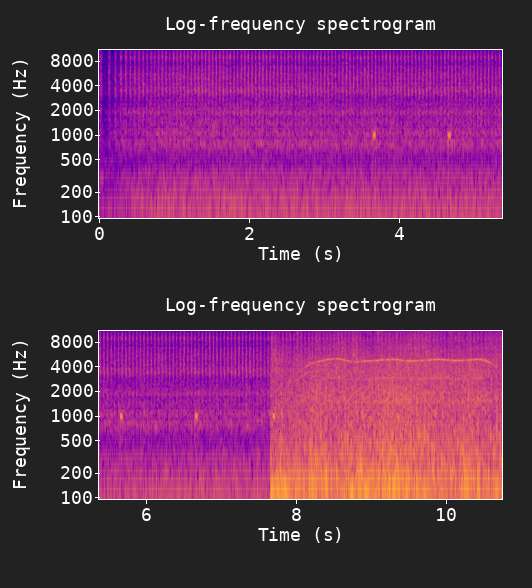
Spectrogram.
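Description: Film-projector sound effect: a steady mechanical whir and clatter. From about three and a half seconds in, five short beeps about a second apart mark a film-leader countdown. Near the end a much louder rushing swell sets in suddenly, with a high tone that rises and then holds.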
